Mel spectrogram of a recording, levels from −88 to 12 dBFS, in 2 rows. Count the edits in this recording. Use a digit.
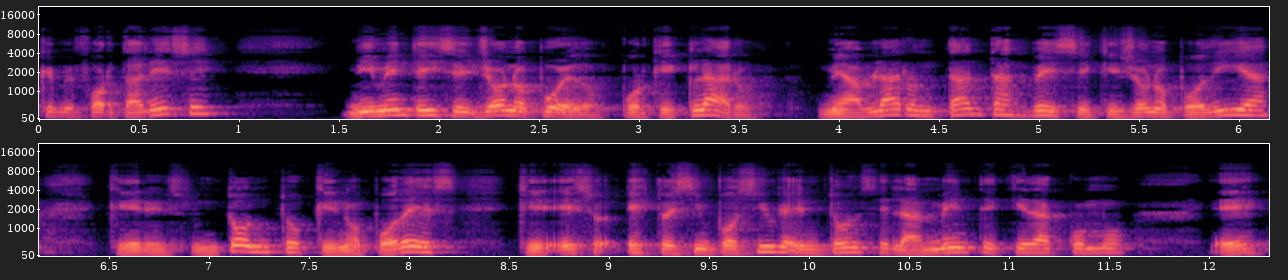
0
